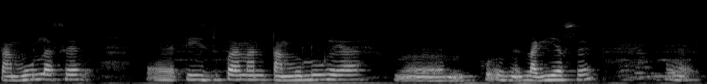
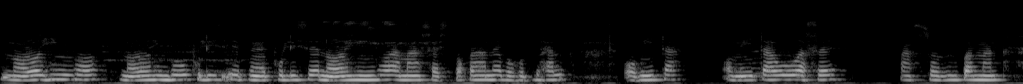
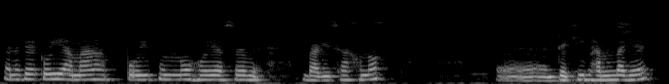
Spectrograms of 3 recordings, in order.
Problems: background sounds at intervals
